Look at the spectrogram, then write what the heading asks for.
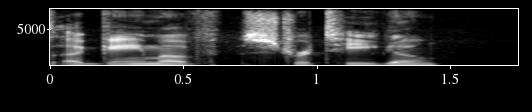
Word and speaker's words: Stratego: Diane says a game of Stratego. It's a board game. Did I say it right? Yes. Stratego?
